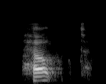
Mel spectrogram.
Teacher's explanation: when we have p sound and then ed, we just say t sound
